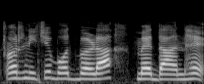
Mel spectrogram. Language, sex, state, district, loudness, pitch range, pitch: Hindi, male, Maharashtra, Gondia, -16 LUFS, 250-280 Hz, 255 Hz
